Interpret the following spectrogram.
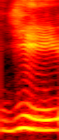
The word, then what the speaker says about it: Yee: And then I say, "My last name's pronounced ye.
